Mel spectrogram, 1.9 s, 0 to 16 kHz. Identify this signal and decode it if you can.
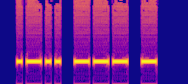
Morse code, heard as a keyed tone, about 25 wpm, 1000 Hz. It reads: LOT
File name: qotdfiles / 25wpm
